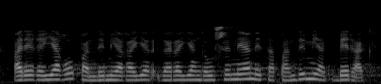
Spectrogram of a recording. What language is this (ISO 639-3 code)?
eus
